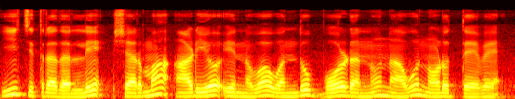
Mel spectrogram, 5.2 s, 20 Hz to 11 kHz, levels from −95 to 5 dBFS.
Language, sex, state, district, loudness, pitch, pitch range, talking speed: Kannada, male, Karnataka, Bangalore, -14 LUFS, 120 Hz, 115-150 Hz, 105 wpm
